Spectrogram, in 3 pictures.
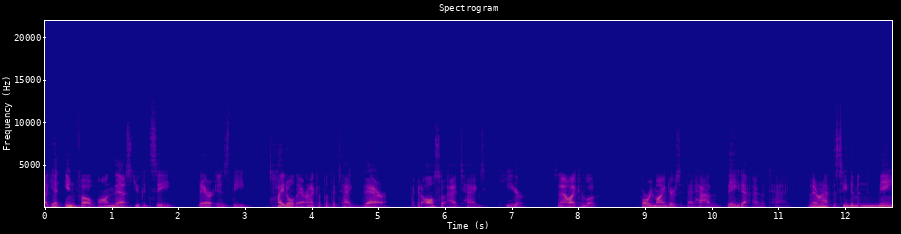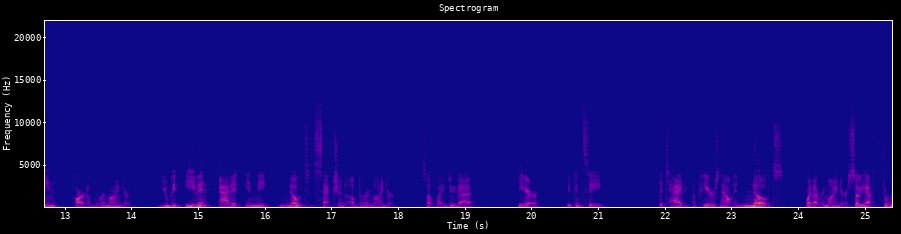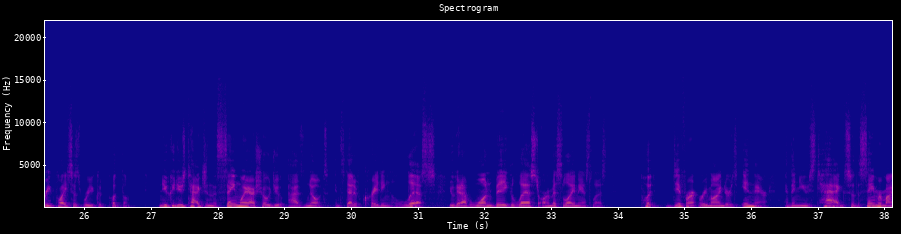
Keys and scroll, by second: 18.3-19.9 typing.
